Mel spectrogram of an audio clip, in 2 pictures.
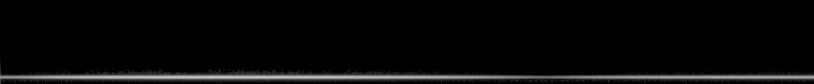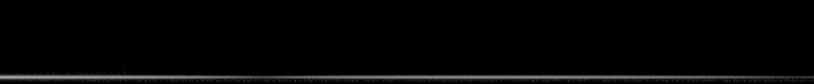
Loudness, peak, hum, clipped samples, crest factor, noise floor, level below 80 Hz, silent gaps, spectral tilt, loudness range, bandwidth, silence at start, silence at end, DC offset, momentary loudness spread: -24 LUFS; -16 dBFS; none; under 0.1%; 10 dB; -58 dBFS; -84 dBFS; none; -8 dB/octave; 19 LU; 0.7 kHz; 0 s; 0.75 s; under 0.1%; 22 LU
